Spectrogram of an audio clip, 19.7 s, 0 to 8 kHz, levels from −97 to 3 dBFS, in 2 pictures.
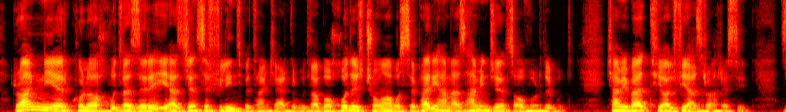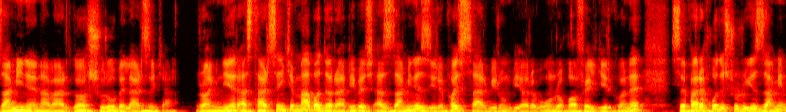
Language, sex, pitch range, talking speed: Persian, male, 110-145 Hz, 175 wpm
